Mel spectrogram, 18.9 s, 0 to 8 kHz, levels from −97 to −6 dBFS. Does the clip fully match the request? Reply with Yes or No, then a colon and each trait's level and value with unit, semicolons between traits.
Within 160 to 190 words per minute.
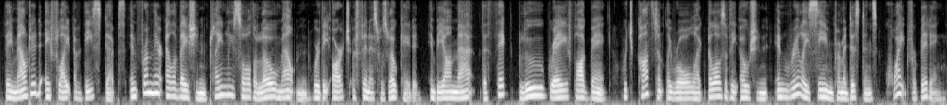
No: average, 150 wpm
